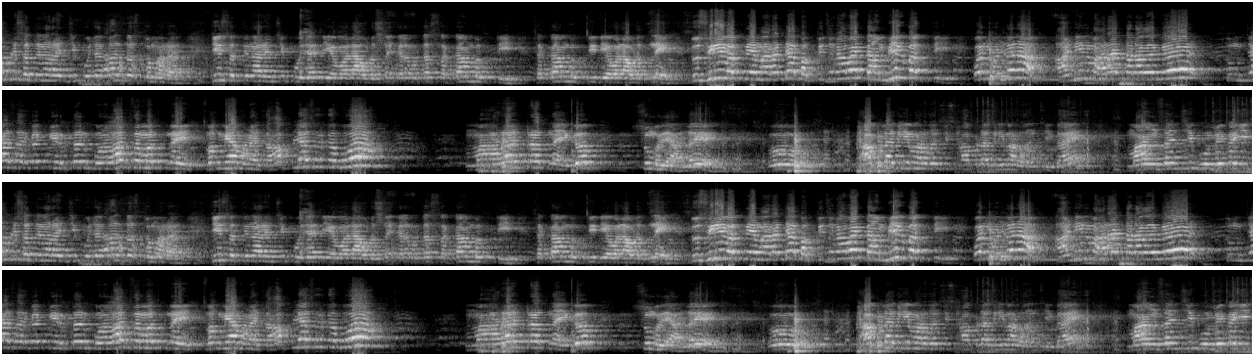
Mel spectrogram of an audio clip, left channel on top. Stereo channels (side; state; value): both; normal; correlation -0.02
